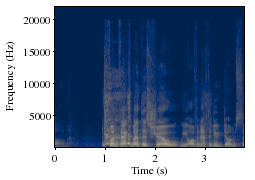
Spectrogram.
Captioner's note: laughs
